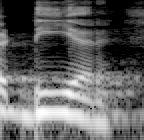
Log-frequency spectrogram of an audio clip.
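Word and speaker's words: deer: पे क्या पढ़ना पड़ेगा, इस डबल ई का उच्चारण भी हमें ईया करना होगा। जैसे ई और ए का उच्चारण ईया होता है ना, वैसे ही सेम यहाँ पर भी होगा।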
